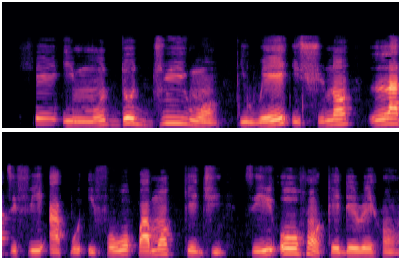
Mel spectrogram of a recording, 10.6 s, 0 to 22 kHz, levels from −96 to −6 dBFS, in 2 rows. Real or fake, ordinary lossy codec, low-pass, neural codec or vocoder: real; MP3, 48 kbps; 7.2 kHz; none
